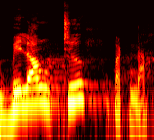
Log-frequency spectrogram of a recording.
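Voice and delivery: teacher modelling slowly; slow dictation. Shown as a demonstration. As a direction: say it slowly so students can copy. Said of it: "अब हम बताते हैं कि".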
